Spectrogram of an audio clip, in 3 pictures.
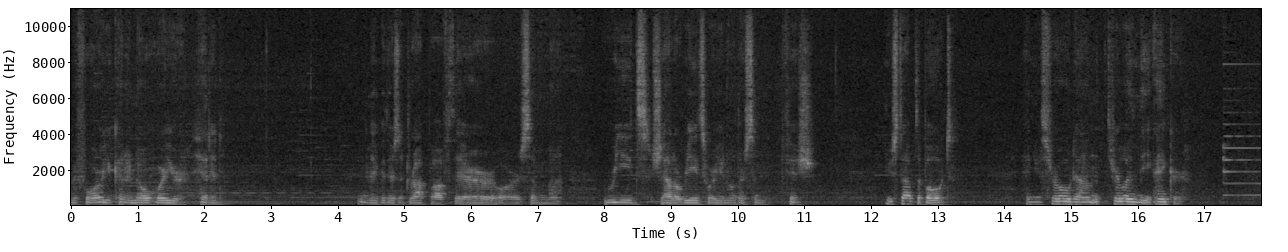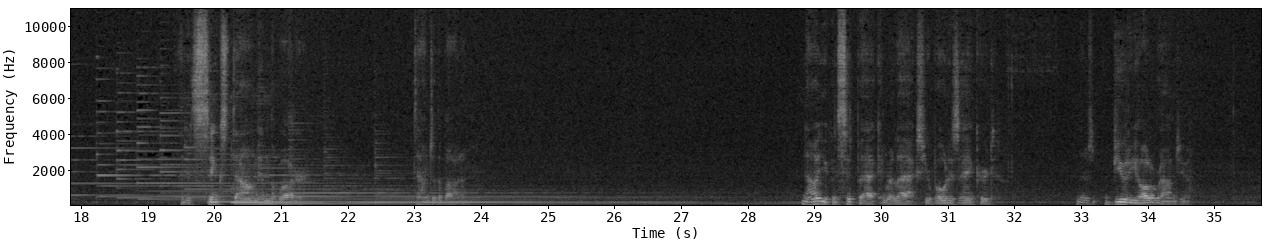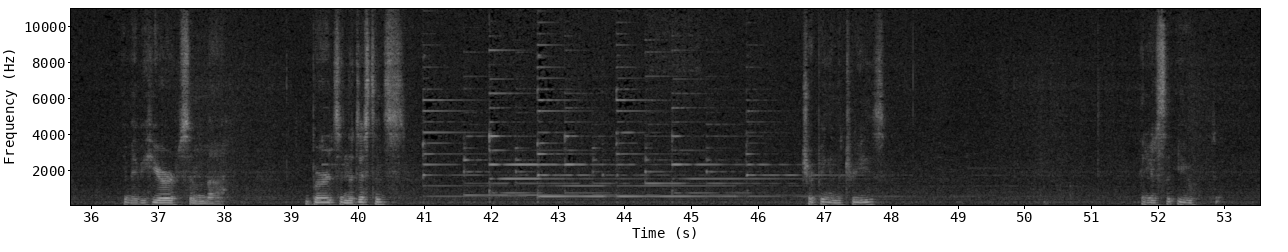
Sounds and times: Speech: 0.0s - 2.3s, 4.3s - 7.4s, 8.0s - 11.2s, 12.2s - 13.3s, 14.3s - 16.8s, 19.5s - 21.4s, 23.0s - 23.9s, 28.8s - 31.8s, 32.9s - 34.7s, 36.5s - 38.1s, 39.2s - 40.8s, 46.7s - 48.0s, 51.7s - 53.0s
Plucked string instrument: 0.0s - 6.4s, 17.3s - 29.5s, 40.9s - 48.3s
Harp: 0.0s - 6.6s, 17.3s - 30.4s, 39.2s - 49.5s.

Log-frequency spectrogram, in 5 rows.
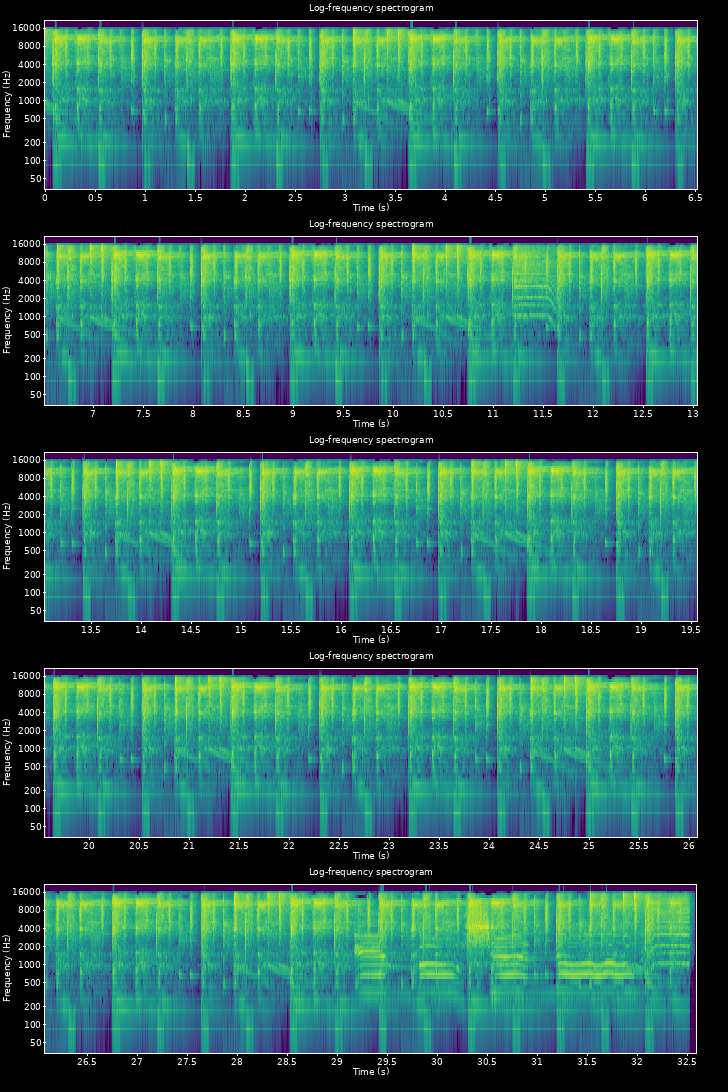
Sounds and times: Music: 0.0s - 32.5s.

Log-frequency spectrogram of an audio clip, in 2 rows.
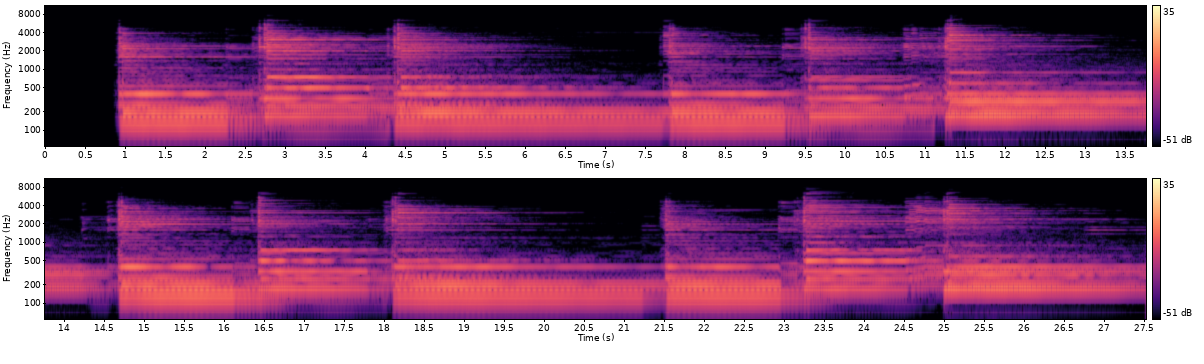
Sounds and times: Music: 0.9s - 27.5s.

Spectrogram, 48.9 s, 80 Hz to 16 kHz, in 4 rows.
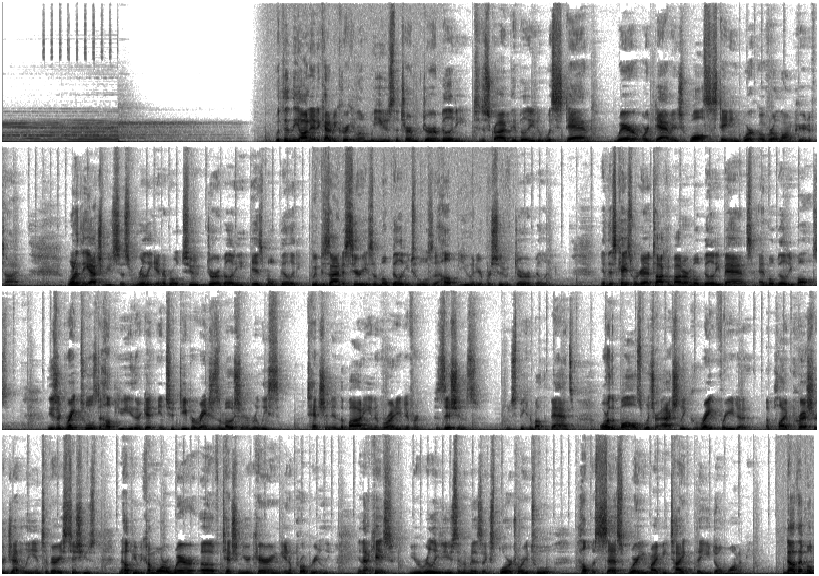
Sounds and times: Speech: 4.1s - 12.6s, 13.2s - 20.5s, 21.2s - 48.8s.

